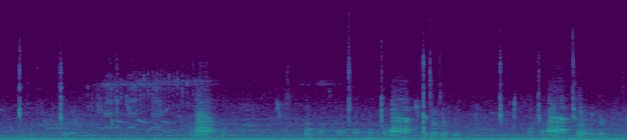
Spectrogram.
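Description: Chickens clucking in three short bursts a few seconds apart, over steady low background noise.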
